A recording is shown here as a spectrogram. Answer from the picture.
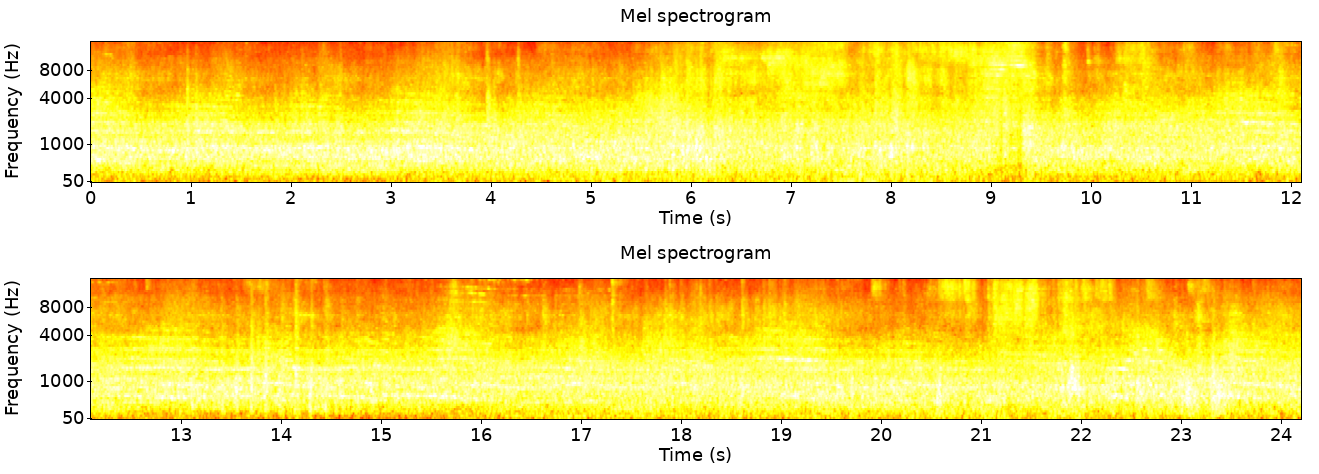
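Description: Double-stack intermodal freight train's well cars rolling past close by: a steady, loud rumble and clatter of steel wheels on the rails, with faint wavering squeal from the wheels at times.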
